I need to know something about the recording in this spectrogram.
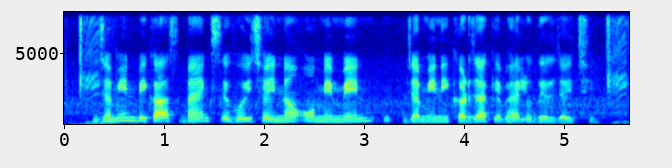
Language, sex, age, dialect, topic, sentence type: Magahi, male, 18-24, Western, banking, statement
